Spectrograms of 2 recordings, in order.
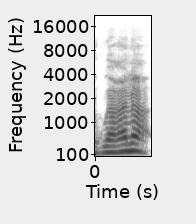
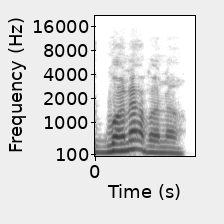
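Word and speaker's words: guanábana: gusto Ma hanno sbagliato È guarana No è guanabana che poi si scrive guanabana con la b con frutto che oltretutto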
